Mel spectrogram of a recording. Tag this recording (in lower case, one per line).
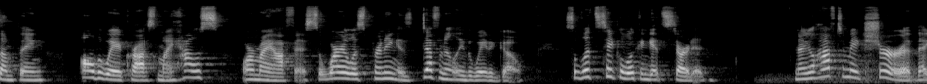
speech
